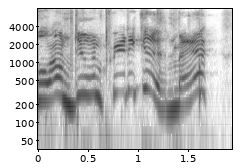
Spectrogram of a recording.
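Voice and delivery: very high, silly, goofy put-on voice. Podcast co-hosts bantering on their show: stupid silly voice. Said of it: "Why are you doing a stupid voice?".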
